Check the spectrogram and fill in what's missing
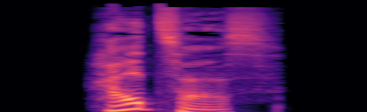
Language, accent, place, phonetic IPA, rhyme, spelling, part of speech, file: German, Germany, Berlin, [ˈhaɪ̯t͡sɐs], -aɪ̯t͡sɐs, Heizers, noun, De-Heizers.ogg
- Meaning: genitive singular of Heizer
